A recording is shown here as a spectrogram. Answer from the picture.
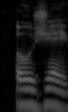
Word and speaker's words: Auger: of a combination although spelled like auger it's pronounced oj recombination similar to radiative recombination the electron drops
